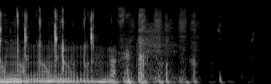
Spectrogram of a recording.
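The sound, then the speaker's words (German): A voice imitates loud, wet smacking and chewing noises of a hedgehog eating, rapid, fading into a few quieter smacks before silence. “Aber so ein Igel ist interessant, vor allem wenn er frisst, dann der schmatzt extrem laut.”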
